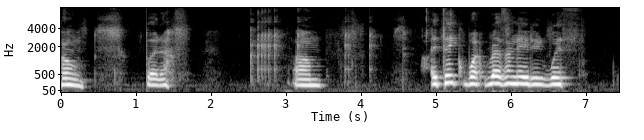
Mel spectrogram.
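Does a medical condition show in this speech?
Yes: cerebral palsy; from birth.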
